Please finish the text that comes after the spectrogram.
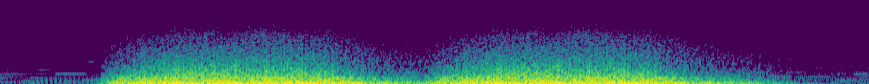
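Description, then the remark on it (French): Two long, roaring gusts of blown air, like a mighty huff and puff, each swelling loud with a deep rumble and fading out, as the wolf blows down the straw house; no voices. “» Le loup a soufflé si fort qu'il a détruit la maison en paille.”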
